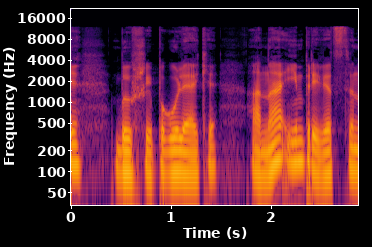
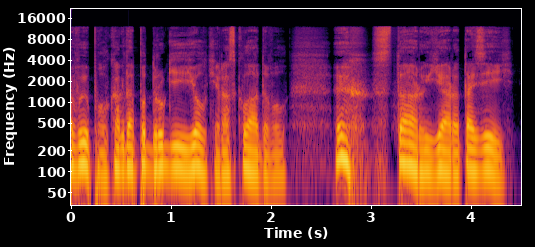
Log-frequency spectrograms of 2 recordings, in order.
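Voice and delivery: put-on louder old man counting gifts; worried Grandfather Frost; 2 semitones higher, 4 dB louder than usual. Grandfather Frost searches the sack, louder fretting old voice. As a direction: fret over the missing present.

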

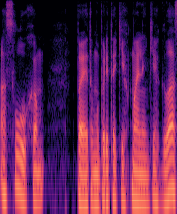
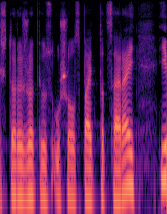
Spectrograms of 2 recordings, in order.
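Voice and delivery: usual speaking voice

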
